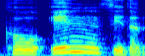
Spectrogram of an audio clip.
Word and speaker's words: coincidence: 하나, 둘, 인을 조금 더 길게 해요. coincidence. 우리 피아노 칠 때 부점이라고 하는데 coincidence. 인을 2개 정도 카운트를 해주면 될 것 같아요.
